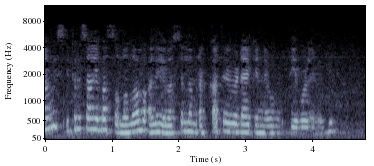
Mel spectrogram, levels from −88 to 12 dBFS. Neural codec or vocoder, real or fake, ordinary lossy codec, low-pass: none; real; MP3, 32 kbps; 7.2 kHz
